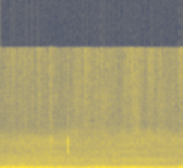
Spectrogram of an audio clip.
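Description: Wind buffeting the microphone: a loud, steady low rumble with no clear pitch.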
